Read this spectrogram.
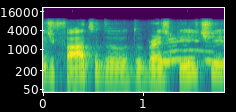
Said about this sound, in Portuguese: Que isso foi a gata?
